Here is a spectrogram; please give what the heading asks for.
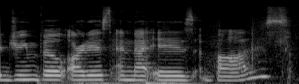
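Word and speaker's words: Bas: artist and that is baz i think that's how you pronounce it i pronounce it like nas but boss i overthink it but um i've got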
